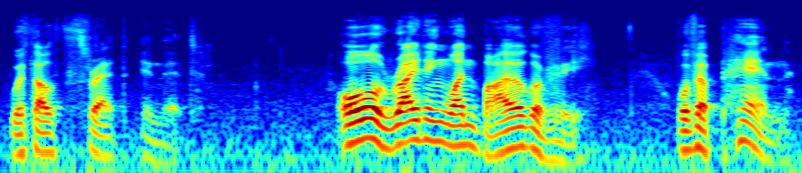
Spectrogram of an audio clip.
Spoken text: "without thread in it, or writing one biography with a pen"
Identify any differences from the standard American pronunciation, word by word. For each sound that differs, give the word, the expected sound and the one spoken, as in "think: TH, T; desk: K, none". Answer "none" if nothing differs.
or: R, L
